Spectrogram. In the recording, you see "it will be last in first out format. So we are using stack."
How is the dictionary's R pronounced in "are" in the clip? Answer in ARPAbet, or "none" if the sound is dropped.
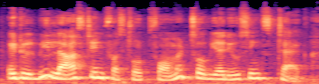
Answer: R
